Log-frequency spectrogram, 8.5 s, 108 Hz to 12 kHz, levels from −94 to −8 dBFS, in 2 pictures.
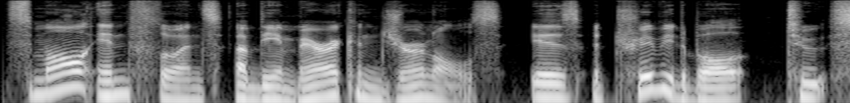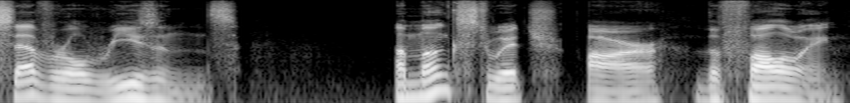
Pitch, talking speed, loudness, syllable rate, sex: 120 Hz, 120 wpm, -20 LUFS, 4.8 syllables/s, male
